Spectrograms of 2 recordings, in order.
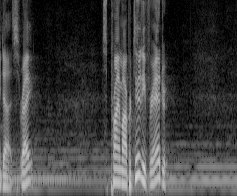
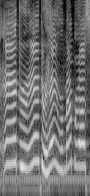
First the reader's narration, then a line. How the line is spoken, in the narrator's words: they're all yelling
